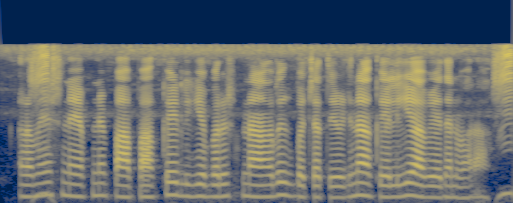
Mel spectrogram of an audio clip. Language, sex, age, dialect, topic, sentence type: Hindi, female, 41-45, Kanauji Braj Bhasha, banking, statement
